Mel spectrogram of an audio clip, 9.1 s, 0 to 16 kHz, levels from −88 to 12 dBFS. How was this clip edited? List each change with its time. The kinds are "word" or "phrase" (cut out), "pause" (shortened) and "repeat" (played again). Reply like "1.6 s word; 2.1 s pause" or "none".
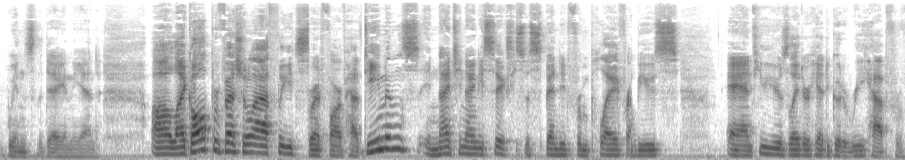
3.1 s word; 3.6 s word; 5.2 s word; 6.3 s word; 7.5 s word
